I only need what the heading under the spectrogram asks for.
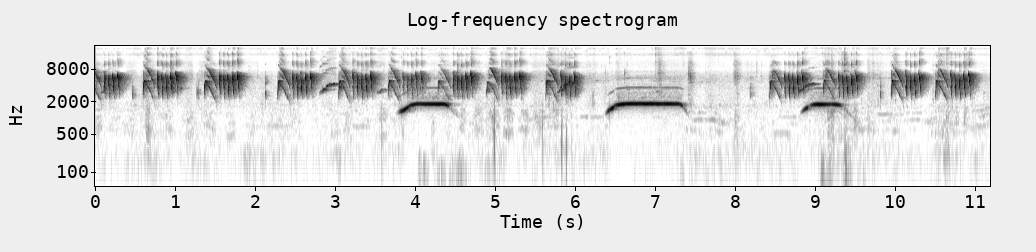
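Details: Ciblek gunung singing a series of harsh buzzy high phrases in steady succession, broken by three sustained pure whistles that rise briefly then hold flat before dropping.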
